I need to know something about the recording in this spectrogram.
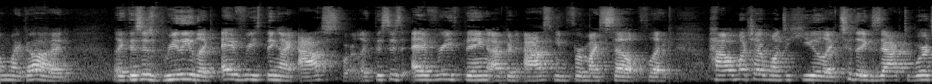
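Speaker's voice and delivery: ordinary delivery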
